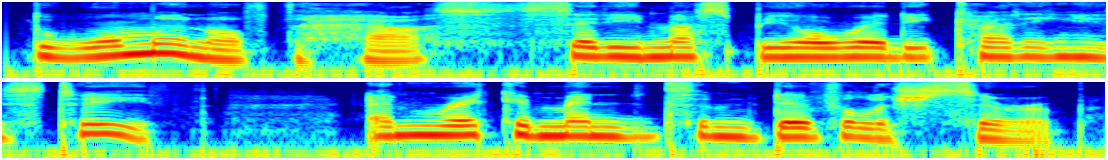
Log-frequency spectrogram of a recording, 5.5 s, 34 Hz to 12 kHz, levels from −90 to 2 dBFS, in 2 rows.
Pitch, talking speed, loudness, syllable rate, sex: 180 Hz, 195 wpm, -17 LUFS, 6.0 syllables/s, female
